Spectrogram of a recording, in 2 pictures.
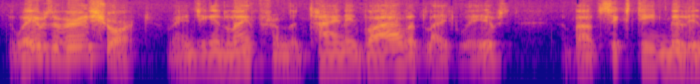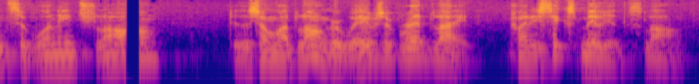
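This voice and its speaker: A man's voice: mid-range voice, big pitch swings, moderate pace, a bit bright, poor audio. A man playing a learned, patient scientist who explains history in a scripted 1940s educational radio program. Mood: explanatory. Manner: didactic, storytelling delivery. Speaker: expert guest on a science program. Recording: husky-sounding 1940s radio recording.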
